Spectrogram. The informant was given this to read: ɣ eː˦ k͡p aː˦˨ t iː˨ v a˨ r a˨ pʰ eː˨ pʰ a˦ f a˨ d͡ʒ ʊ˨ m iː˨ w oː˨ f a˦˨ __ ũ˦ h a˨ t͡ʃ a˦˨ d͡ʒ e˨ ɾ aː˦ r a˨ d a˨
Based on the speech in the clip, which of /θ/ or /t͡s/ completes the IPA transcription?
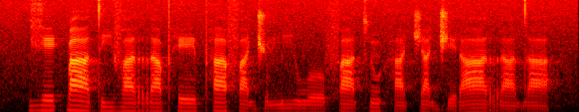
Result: t͡s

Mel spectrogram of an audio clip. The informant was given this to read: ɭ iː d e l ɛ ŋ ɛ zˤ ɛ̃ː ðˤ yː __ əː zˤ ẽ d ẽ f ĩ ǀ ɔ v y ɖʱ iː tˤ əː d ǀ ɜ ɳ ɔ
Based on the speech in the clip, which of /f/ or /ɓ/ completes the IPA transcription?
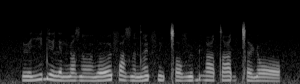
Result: f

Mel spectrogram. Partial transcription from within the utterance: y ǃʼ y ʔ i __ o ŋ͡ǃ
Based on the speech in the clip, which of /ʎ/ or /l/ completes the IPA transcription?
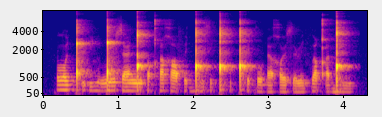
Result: ʎ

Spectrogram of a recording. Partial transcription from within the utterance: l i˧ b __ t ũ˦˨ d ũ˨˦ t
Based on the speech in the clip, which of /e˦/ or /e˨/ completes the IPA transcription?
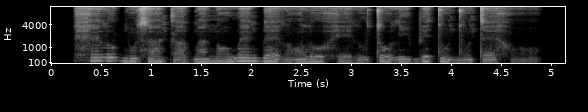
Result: e˦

